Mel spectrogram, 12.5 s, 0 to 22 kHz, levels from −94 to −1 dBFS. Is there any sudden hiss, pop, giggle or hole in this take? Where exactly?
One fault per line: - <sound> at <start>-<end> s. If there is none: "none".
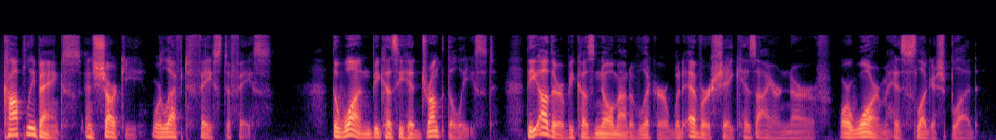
none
